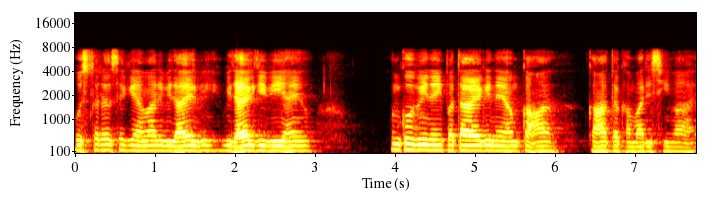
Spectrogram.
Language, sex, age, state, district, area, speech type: Hindi, male, 60+, Uttar Pradesh, Ghazipur, rural, spontaneous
